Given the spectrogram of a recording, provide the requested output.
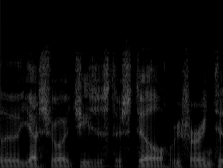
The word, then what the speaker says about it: Yeshua: how Yeshua became Jesus the first letter in the name Yeshua is the ODE okay right here yote represents the letter Y sound in Hebrew many names in the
